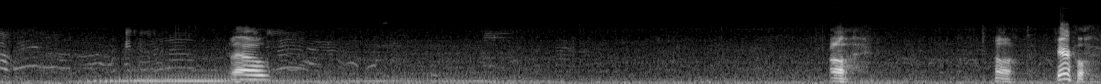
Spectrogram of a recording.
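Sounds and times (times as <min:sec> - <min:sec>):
low engine hum: 0:00.0 - 0:11.0
street traffic noise: 0:00.0 - 0:11.0.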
